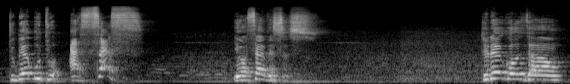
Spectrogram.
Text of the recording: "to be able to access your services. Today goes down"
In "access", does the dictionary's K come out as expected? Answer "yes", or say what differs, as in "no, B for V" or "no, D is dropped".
no, K is dropped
